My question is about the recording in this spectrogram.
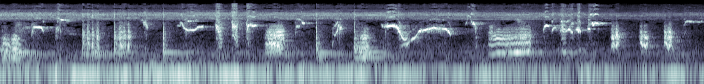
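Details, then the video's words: Vocal Javan myna used routinely as a trigger for a stressed bird, giving rasping bursts interspersed with curving whistles and chirps, against a steady high hiss. "Suara Jalak Kebo Gacor"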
